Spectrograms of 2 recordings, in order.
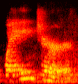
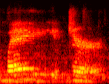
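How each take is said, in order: First: Said in the usual way. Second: "Wager" with a held first syllable, then a break; split syllables. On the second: Shown as a demonstration. Teacher showing the first syllable, "Wager" split in two. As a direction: say "Wager" in two separate beats. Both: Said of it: "end of the first syllable".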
